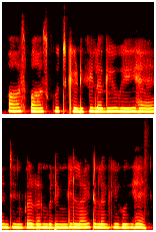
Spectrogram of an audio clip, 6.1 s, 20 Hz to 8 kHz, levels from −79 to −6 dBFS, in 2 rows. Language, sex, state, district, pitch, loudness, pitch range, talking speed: Hindi, female, Uttar Pradesh, Saharanpur, 230 Hz, -14 LUFS, 225-240 Hz, 140 wpm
